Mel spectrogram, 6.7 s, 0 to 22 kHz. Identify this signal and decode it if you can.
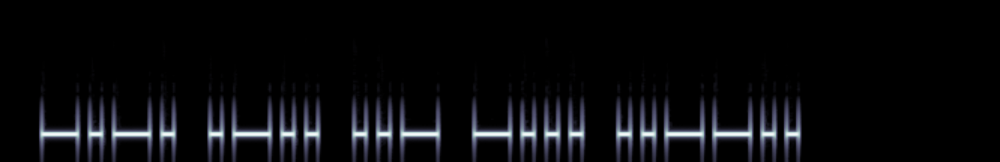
Morse code, heard as a keyed tone, about 15 wpm, 700 Hz. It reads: CLUB?
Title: Sentences from Top 1200 Words 15wpm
